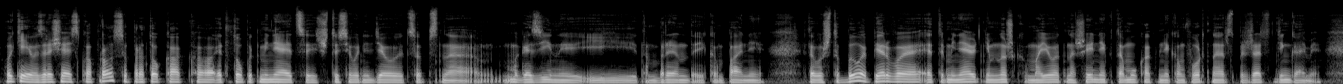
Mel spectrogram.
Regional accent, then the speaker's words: Novosibirsk, Novosibirsk Oblast, Russia; moved away; я из Новосибирска

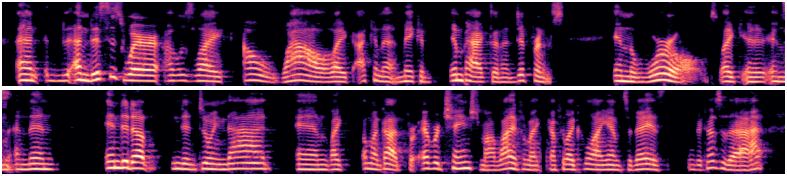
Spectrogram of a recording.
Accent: Doraville, Georgia, United States; accent: southern; first language Punjabi; also born or lived in Faisalabad, Pakistan; I landed in Atlanta, Georgia. and in Atlanta, Georgia, I grew up there

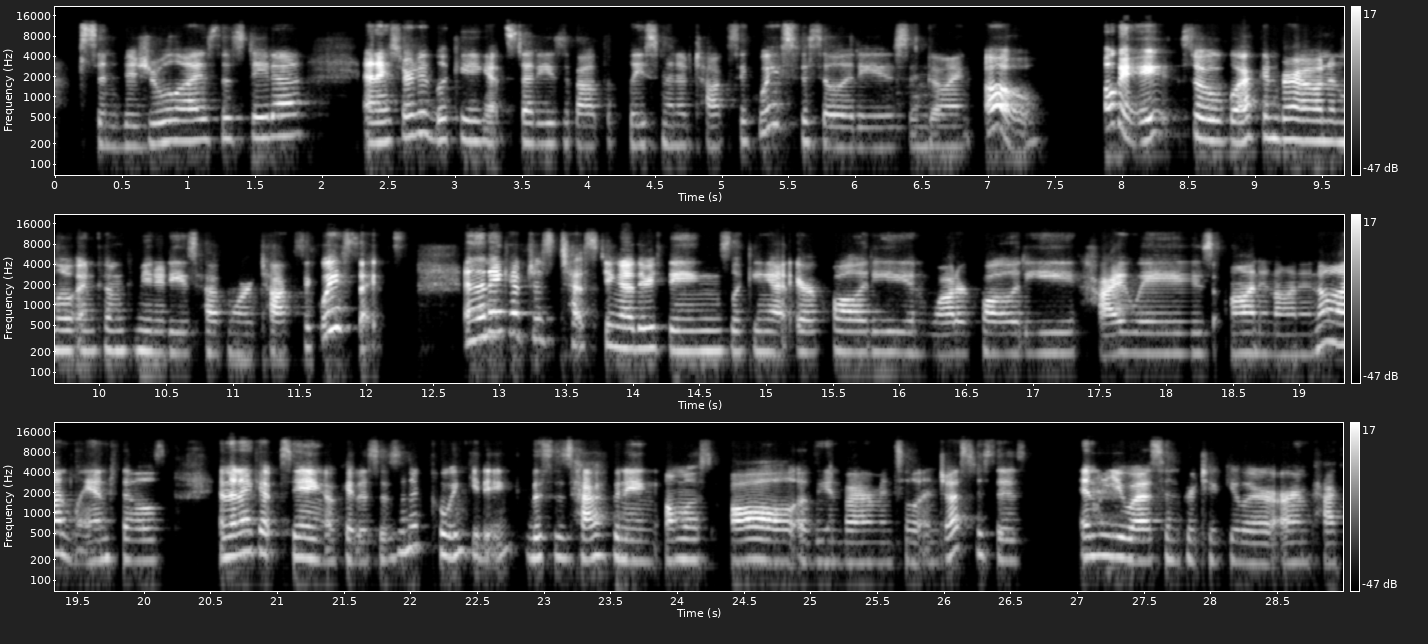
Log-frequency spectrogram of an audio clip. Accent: Midwest, United States; moved away as an adult; now in California, United States; I just knew as a Midwesterner that I wanted to come to California.

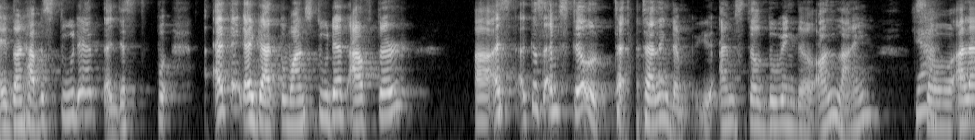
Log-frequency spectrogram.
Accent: Philippines; moved away as an adult; now in Malaysia; I'm in Malaysia, but I'm originally from the Philippines

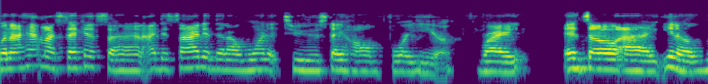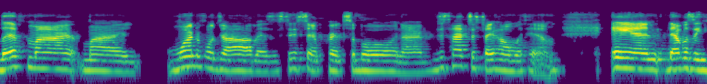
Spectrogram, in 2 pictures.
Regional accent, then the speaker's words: Conyers, Georgia, United States; When I grew up in Conyers, Georgia, during the 80s

